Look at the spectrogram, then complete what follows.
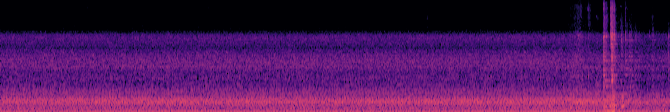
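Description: Electric fan running with a steady hum. A brief clatter near the end.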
